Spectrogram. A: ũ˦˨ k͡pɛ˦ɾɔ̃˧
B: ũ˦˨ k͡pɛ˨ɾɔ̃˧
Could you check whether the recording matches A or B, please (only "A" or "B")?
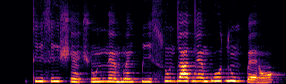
B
